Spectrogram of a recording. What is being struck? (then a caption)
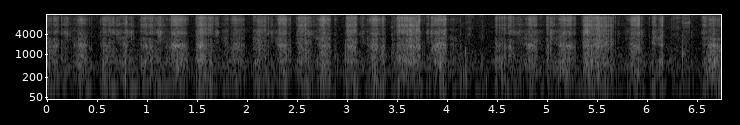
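Metal fountain pen nib on a paper sheet. A gold metal fountain pen nib, held in the fingers, scratches across a flat sheet of lined cream writing paper while writing in cursive. The sound is a quiet, bright, dry scratching that comes in a quick series of short strokes with brief pauses between them, and little low end.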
